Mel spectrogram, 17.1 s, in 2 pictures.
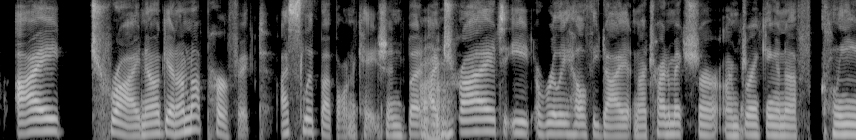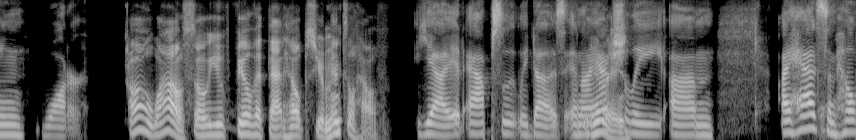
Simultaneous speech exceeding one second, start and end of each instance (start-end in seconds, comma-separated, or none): none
